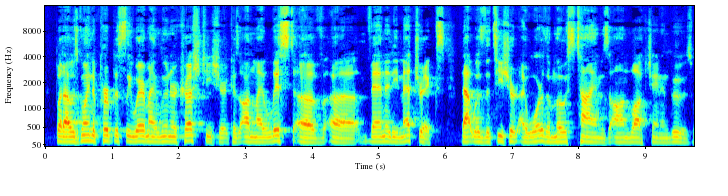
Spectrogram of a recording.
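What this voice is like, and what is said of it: Hoarse, fading voice. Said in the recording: “I'm like losing my voice and felt a little sick”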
